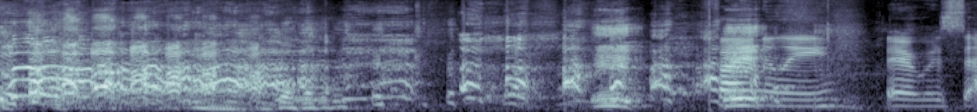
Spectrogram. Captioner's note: all laughing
